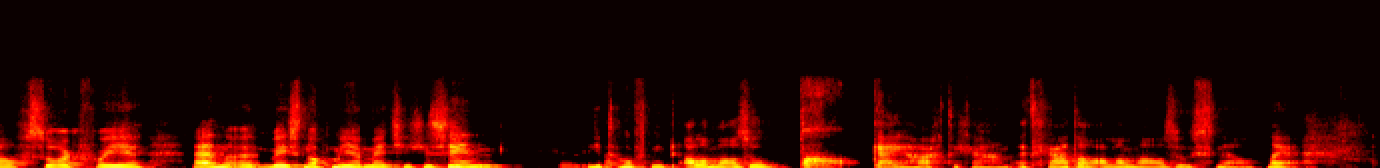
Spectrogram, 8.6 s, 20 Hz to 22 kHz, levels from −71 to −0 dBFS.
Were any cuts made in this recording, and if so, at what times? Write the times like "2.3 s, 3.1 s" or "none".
1.6 s, 3.8 s, 5.4 s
